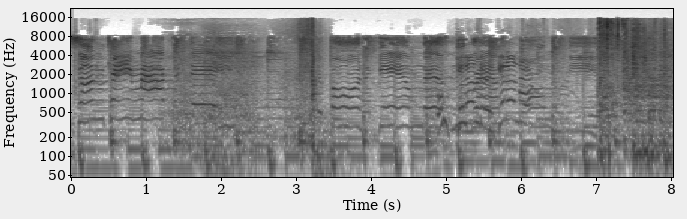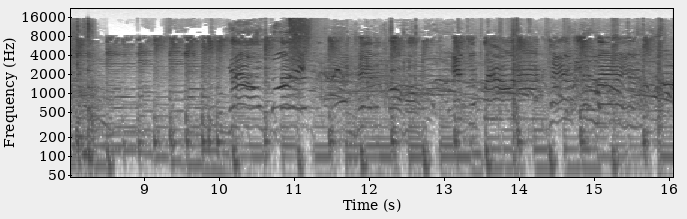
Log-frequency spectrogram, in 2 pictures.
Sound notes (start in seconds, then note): 7.0 clanking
